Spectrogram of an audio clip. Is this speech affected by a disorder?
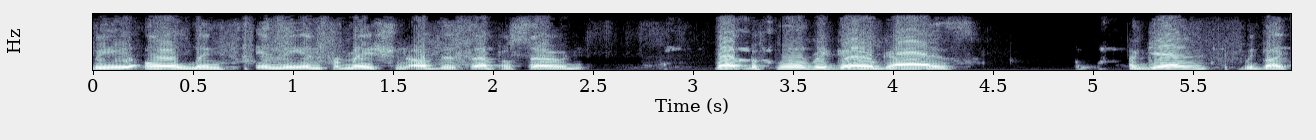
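No.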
